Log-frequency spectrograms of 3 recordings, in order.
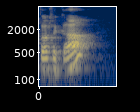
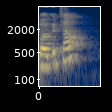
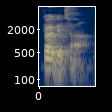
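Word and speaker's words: Bogotá: I think it's pronounced Bogota, which is the capital city of Colombia. – Isn't it Bogota? – Bogota. That's it. Yeah.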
